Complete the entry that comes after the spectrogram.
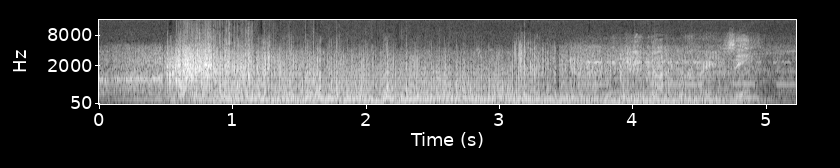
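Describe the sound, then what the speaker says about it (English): Missiles explode by remote control in the Stingray puppet TV series, a sudden loud roaring blast that rumbles on as a dense, sustained boom for several seconds before fading. "Explode the missiles by remote control."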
